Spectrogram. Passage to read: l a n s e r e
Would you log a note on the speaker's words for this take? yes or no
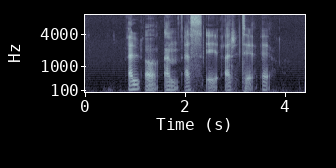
yes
